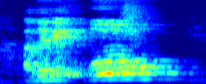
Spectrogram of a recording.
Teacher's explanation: ओ में होट गोल हो जाती है तो ओ अंदर से ओ निकल रहा है लेकिन अगर हो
